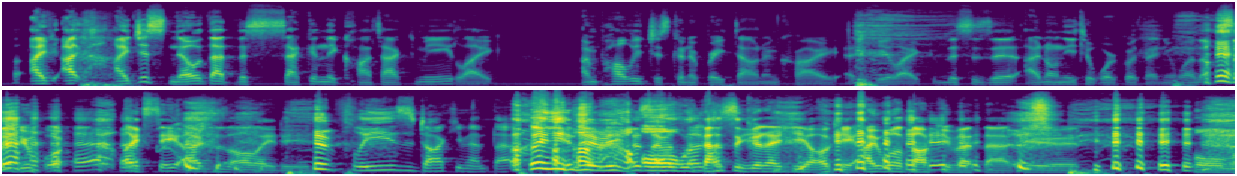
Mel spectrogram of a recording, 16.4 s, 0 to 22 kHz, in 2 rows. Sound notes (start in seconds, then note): 11.6 both laughing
